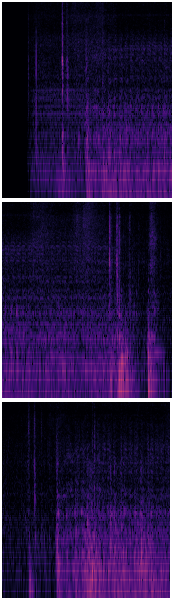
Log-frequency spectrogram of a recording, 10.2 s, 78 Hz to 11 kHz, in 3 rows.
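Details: Ford with codes P02FA:84-2F and P02FA:00-2F (intake air flow position sensor min/max stop performance): engine fires, runs roughly a few seconds and dies, repeated short tries; broken throttle body actuator causes no start or start-and-stall.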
